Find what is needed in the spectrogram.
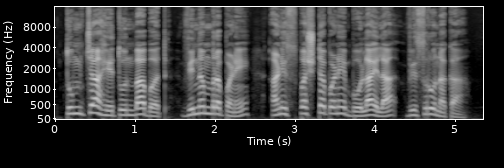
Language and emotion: Marathi, neutral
